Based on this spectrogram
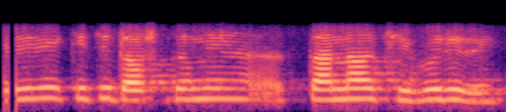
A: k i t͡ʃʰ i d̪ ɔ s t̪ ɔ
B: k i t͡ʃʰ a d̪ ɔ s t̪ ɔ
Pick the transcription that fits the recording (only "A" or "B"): A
